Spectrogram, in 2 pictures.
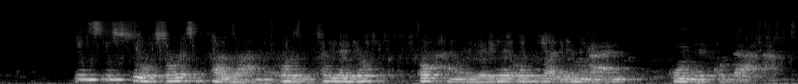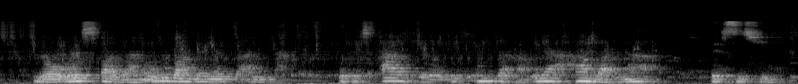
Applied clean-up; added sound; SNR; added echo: neural separator model SepFormer DNS4.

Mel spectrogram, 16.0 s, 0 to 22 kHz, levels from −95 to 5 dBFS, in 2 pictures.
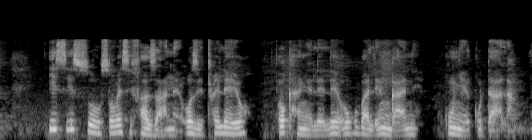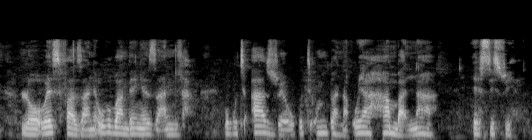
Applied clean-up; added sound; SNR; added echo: none; none; none; none.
